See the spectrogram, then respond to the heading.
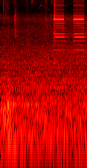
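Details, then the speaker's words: Desktop PC with no display giving two short high-pitched POST beeps, signalling a memory fault; fix is unplugging, discharging by holding power button, and reseating the RAM. "if you are experiencing or having problem with your computer that your computer is not displaying on your monitor or uh you're hearing a beeping sound"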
